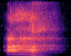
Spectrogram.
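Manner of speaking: sharp high yelp of pain; a loud stung cry, real. Real, not acted. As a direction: yelp like you've been hit. Stung by the AI's words.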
